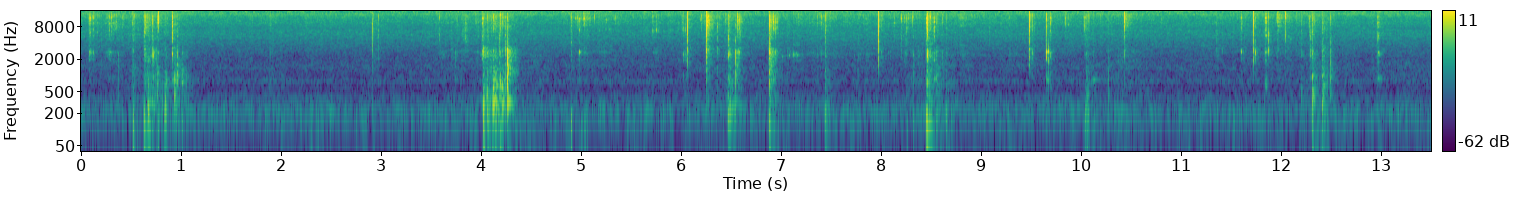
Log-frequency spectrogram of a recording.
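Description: A utility-knife blade scrapes and carves the curved surface of a solid pink dry soap bar held in both hands, producing crunchy flakes. Short, dry, crackling scrapes come in scattered bursts, with a few louder crunches standing out over a quiet low hiss.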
